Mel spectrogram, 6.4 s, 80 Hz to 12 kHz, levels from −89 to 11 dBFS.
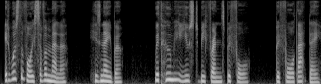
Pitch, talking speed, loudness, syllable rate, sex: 200 Hz, 170 wpm, -18 LUFS, 5.6 syllables/s, female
